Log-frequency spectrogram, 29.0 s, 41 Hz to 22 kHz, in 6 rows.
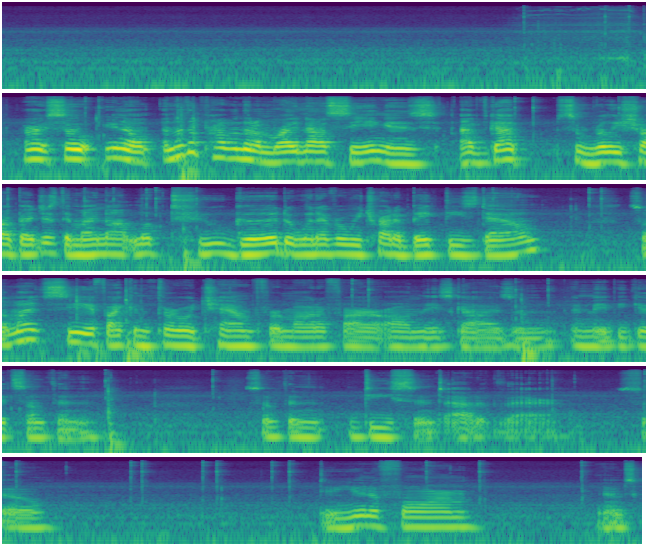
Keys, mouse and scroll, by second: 4.5 middle click, 5.5 click, 6.2 F4, 8.7 click, 9.4 middle drag, 10.3 middle drag, 10.8 click, 11.1-13.3 alt+middle drag, 14.1 click, 15.1 c, 15.4 c, 17.1 click, 18.4 alt+middle click, 20.1 alt+middle click, 24.2 click, 25.1 click, 25.7 click, 26.2 click, 27.4 click, 28.5-28.9 drag.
